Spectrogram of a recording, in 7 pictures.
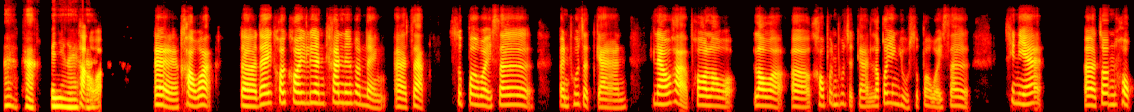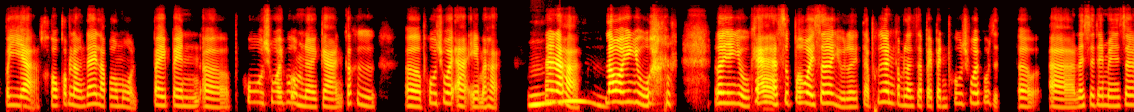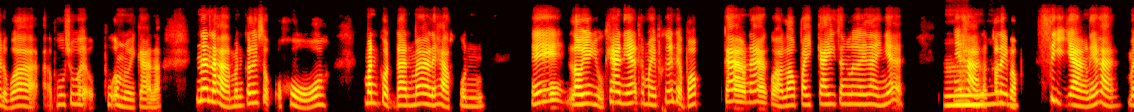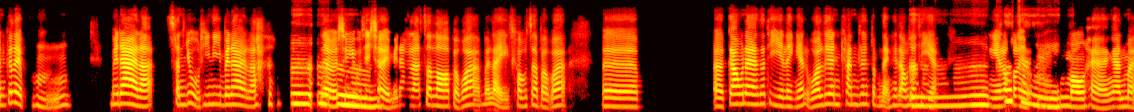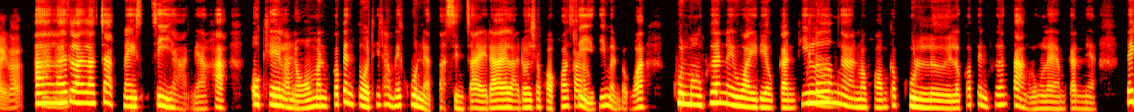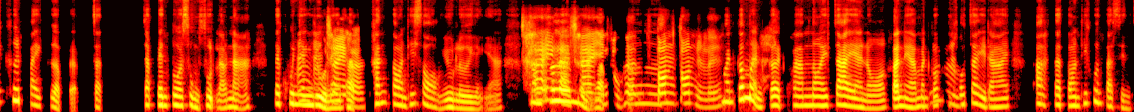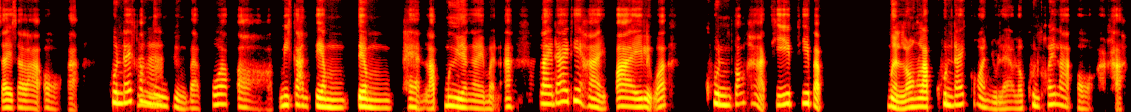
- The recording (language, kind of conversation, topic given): Thai, podcast, อะไรคือสัญญาณที่บอกว่าเราควรลาออกจากงานแล้ว?
- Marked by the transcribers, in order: other background noise; in English: "Resident Manager"; chuckle; unintelligible speech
